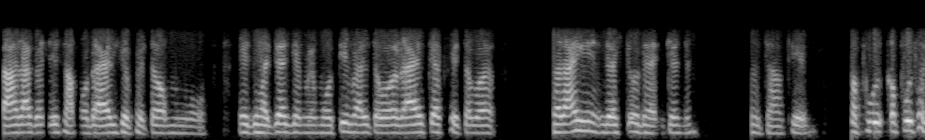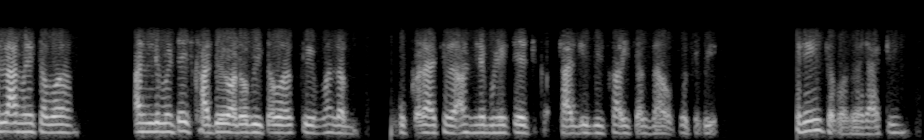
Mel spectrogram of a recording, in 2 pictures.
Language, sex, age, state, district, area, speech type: Sindhi, female, 60+, Uttar Pradesh, Lucknow, rural, conversation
